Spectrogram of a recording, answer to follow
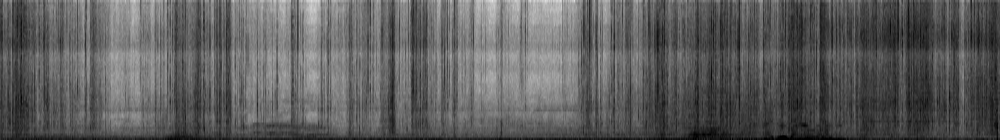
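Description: Clear plastic bag crinkling and rustling as hands pack damp coconut coir around a desert rose cutting, with small irregular crackles throughout.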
